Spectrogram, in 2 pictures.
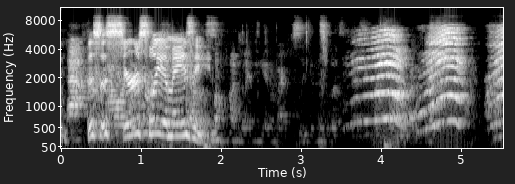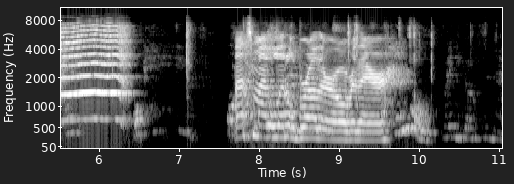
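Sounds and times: child wailing: 3.6s - 6.5s.

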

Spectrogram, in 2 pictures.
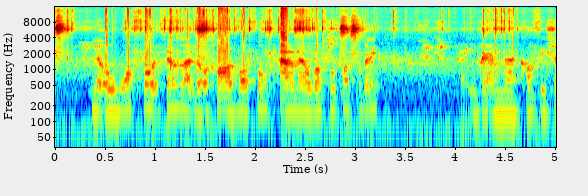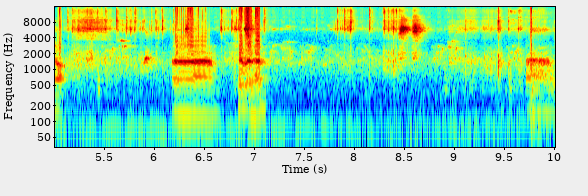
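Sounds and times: foil packets rustling: 0.0s - 7.2s, 7.8s - 10.0s
low steady hum: 0.0s - 10.0s.

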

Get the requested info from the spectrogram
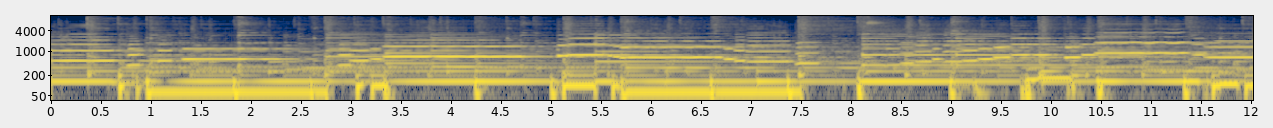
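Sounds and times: steady bass: 0.0s - 12.0s
wind instrument jazz melody: 0.0s - 12.0s.

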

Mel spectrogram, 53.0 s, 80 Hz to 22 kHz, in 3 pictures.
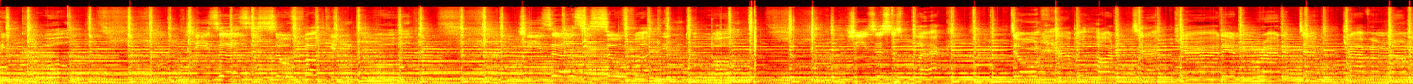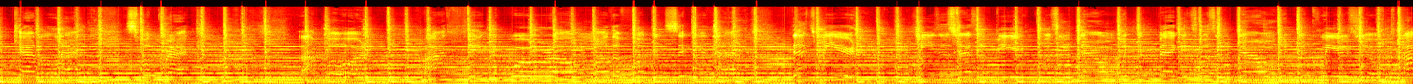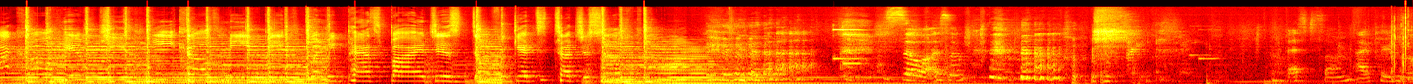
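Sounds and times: acoustic guitar strummed: 0.0s - 47.8s.

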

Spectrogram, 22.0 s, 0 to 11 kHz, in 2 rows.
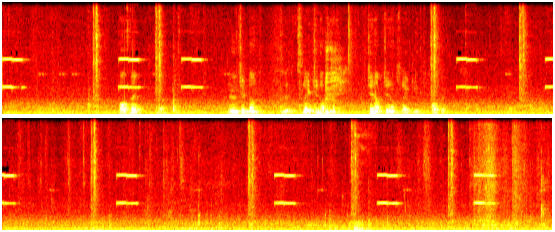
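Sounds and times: camera shutter clicks: 10.3s - 10.5s, 12.8s - 13.0s.

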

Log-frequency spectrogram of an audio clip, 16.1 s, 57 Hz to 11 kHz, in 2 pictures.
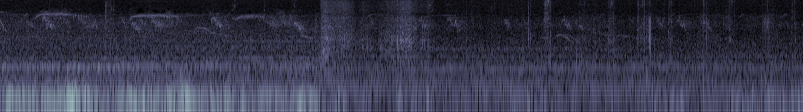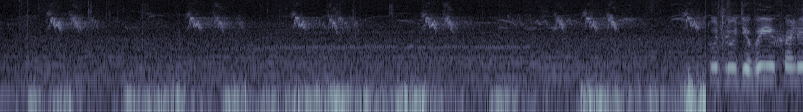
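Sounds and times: loud low rumble: 0.0s - 5.9s, 7.5s - 15.2s
birds chirping: 0.0s - 16.0s
faint low hum: 0.0s - 16.0s.

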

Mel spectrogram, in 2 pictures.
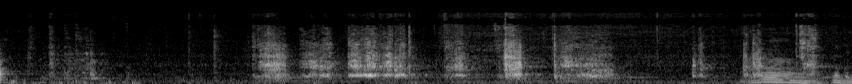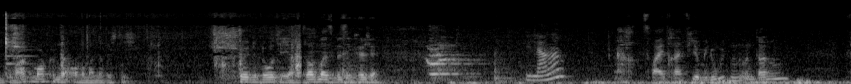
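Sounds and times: spatula scraping in a pot: 2.5s - 12.1s.

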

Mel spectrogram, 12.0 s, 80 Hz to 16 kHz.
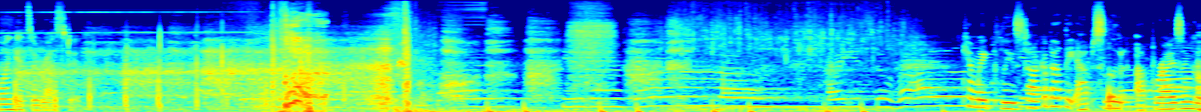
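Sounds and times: dark trailer music: 0.0s - 7.5s.

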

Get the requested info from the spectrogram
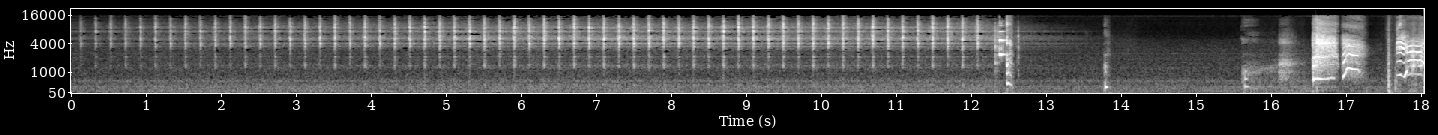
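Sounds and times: stopwatch ticking: 0.0s - 14.1s.

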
